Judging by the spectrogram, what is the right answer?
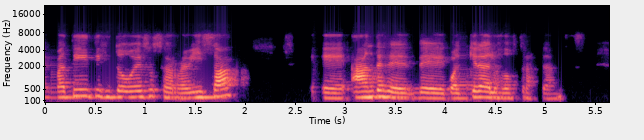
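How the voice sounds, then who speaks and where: A woman speaks in an Argentine accent with a medium pitch. Her intonation is fairly even. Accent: Argentine Spanish (Rioplatense). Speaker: doctor, hematology medical advisor. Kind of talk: medical Q&A talk.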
